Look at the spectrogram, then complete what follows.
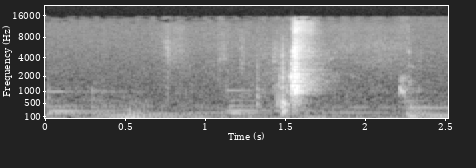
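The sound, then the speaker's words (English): A single sharp sneeze bursts out about midway through, brief and fairly loud, over a low steady hum with a couple of soft thumps around it and no talking. “Bless you.”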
